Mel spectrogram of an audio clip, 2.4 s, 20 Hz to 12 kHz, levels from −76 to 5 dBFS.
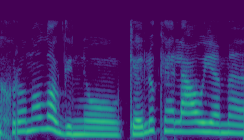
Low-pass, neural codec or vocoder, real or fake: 7.2 kHz; none; real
